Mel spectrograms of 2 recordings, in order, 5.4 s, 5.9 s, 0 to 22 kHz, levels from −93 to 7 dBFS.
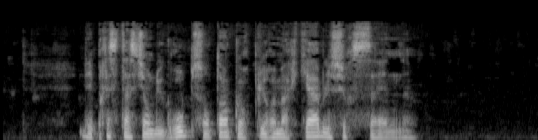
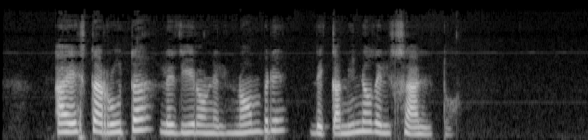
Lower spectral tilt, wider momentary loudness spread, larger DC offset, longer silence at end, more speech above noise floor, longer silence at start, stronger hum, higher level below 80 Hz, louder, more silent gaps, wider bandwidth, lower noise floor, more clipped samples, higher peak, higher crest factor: second, -3.5 dB/octave vs -6 dB/octave; first, 13 LU vs 9 LU; neither; about the same, 1.25 s vs 1.35 s; about the same, 48 dB vs 47 dB; first, 0.8 s vs 0.55 s; neither; first, -48 dBFS vs -58 dBFS; second, -24 LUFS vs -19 LUFS; neither; second, 11.5 kHz vs 13 kHz; first, -73 dBFS vs -66 dBFS; neither; second, -8 dBFS vs -2 dBFS; about the same, 18 dB vs 18 dB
